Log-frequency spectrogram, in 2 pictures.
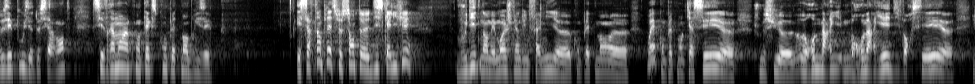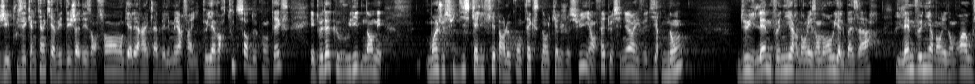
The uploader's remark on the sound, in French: Enregistré à l'église CVV, le 14/05/2023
